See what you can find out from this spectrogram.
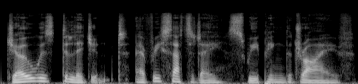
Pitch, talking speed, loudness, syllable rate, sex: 105 Hz, 135 wpm, -21 LUFS, 4.7 syllables/s, male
